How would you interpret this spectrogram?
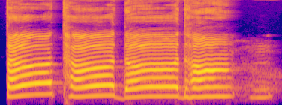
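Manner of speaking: त, थ, द, ध each said apart, tongue on the teeth; dental letters demo. Shown as a demonstration. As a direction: sound out त थ द ध clearly. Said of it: "जैसे ही आप दंते पे आते हैं". (त, थ, द, ध का दाँतों से स्पष्ट उच्चारण)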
